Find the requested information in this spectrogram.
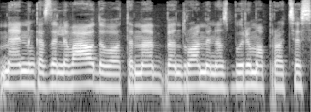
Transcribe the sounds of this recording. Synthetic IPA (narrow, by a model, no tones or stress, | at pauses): mʲæːnʲɪnʲɪŋkɐsd̪ɐlʲiʋɑʊd̪ɐʋoːt̪ɐmʲɛbʲɛnd̪ɾuɔmʲɛnʲeːsbʊːɾʲɪmoːpɾoːt̪sʲɛsʲ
